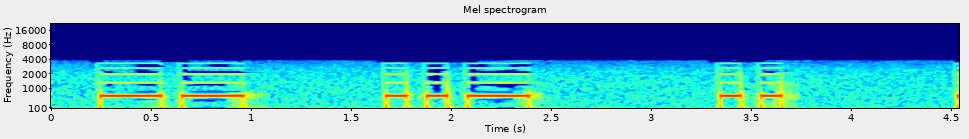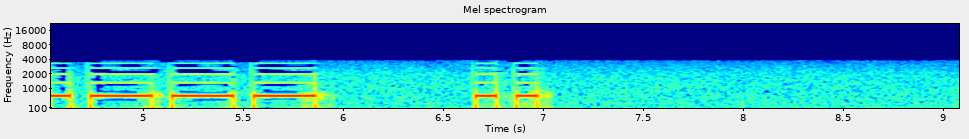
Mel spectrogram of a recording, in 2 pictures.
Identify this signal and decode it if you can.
Morse code, heard as a keyed tone, about 12 wpm, 660 Hz. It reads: M U I J I
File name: cw / IJLMU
